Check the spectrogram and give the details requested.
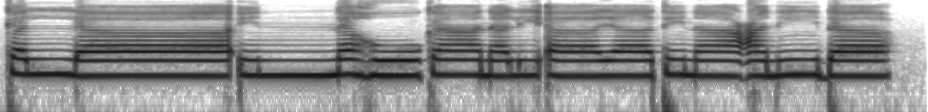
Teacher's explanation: کلمت کلا میں حرف اللام پہ تشدید ہے، لہذا 2 حرف کے برابر ہم حرف اللام کو پڑھیں گے کیونکہ تشدید کی اصلیت 2 حرف ہے.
